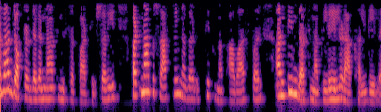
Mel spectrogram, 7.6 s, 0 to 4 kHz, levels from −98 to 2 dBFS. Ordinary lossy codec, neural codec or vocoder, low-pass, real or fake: none; none; 3.6 kHz; real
